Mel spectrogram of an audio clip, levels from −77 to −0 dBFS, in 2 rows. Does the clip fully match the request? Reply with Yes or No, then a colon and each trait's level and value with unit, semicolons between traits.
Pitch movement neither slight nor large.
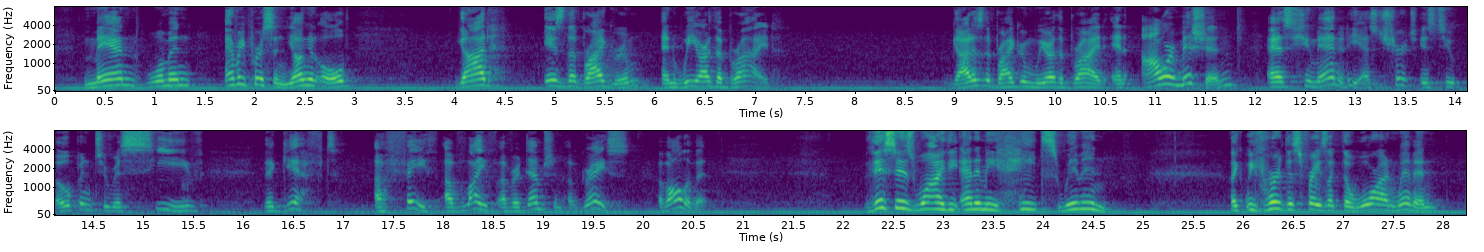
No: wide, 7.8 semitones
